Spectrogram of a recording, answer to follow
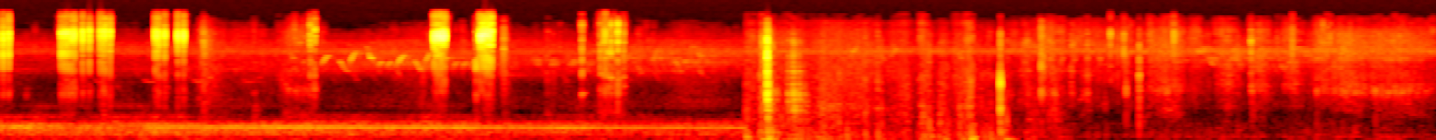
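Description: A baitcasting reel's star drag clicking in a few short, sharp clicks as it is backed off, because it was set too high. Under it a steady hum cuts off a little over halfway through, followed by a knock.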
